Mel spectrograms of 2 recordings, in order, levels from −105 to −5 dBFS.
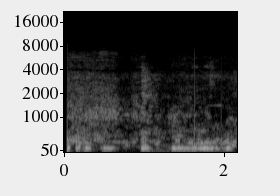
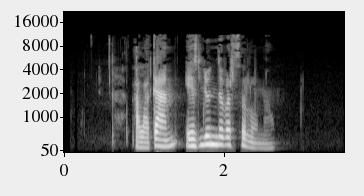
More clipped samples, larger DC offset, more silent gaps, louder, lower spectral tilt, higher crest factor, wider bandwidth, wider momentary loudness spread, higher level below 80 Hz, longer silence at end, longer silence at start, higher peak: neither; neither; neither; second, -54 LUFS vs -20 LUFS; first, -7 dB/octave vs -5.5 dB/octave; second, 14 dB vs 22 dB; second, 7.2 kHz vs 11.5 kHz; second, 7 LU vs 12 LU; about the same, -74 dBFS vs -72 dBFS; second, 0 s vs 0.9 s; second, 0.05 s vs 0.9 s; second, -38 dBFS vs 0 dBFS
